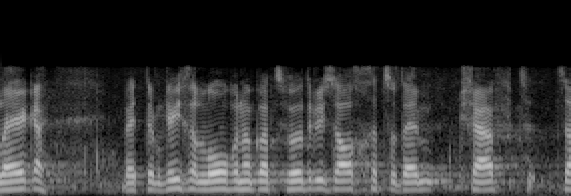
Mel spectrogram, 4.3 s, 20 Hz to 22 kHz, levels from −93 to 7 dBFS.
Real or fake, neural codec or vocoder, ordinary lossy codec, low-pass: fake; codec, 16 kHz, 4 kbps, X-Codec, HuBERT features, trained on general audio; none; 5.4 kHz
